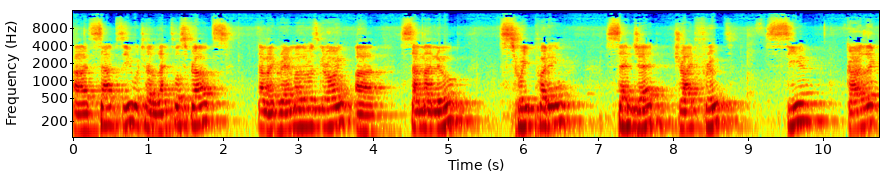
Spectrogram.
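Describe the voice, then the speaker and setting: Speaking very slowly in a high voice with a slight Persian accent, a man keeps fairly even intonation over noticeable background noise and audible room echo. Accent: weak Persian. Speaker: speaker at a religious community celebration. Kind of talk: prepared speech. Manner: halting.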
